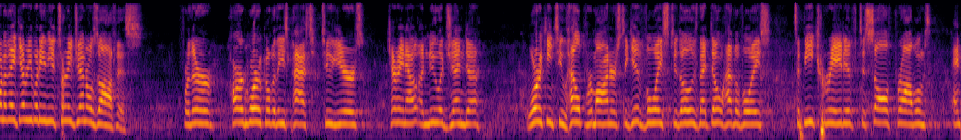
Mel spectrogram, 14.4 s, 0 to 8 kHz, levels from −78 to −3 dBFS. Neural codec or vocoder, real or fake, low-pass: codec, 16 kHz, 8 kbps, FunCodec, trained on LibriTTS, 25 frames a second; fake; 7.2 kHz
